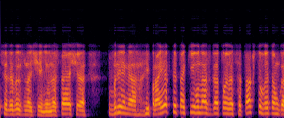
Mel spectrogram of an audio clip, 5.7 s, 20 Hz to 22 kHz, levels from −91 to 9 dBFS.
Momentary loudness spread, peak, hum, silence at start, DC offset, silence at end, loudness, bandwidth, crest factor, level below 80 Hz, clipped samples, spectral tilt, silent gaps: 4 LU; -2 dBFS; none; 0 s; under 0.1%; 0 s; -14 LUFS; 5 kHz; 12 dB; -62 dBFS; under 0.1%; -7.5 dB/octave; none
